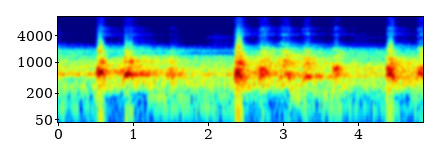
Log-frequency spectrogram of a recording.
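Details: German Shepherd eagerly welcoming its owner home: three sharp, loud barks about two seconds apart, separated by softer excited whines and huffs.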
